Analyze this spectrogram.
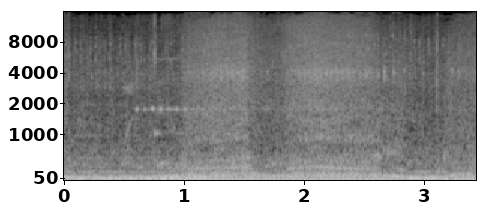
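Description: Water splashes against a boat's hull.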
